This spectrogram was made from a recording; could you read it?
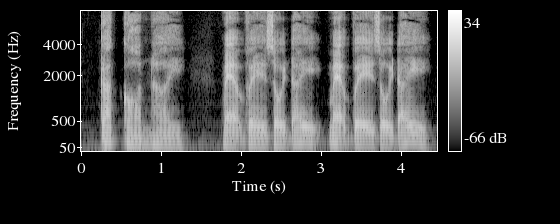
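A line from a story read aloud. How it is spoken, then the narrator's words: Old woman, ceaseless muttering. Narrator (Vietnamese): Bà miệng không ngừng lẩm bẩm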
